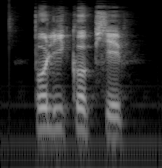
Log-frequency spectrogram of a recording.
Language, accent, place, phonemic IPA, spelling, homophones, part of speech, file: French, France, Lyon, /pɔ.li.kɔ.pje/, polycopier, polycopiai / polycopié / polycopiée / polycopiées / polycopiés / polycopiez, verb, LL-Q150 (fra)-polycopier.wav
- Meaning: to duplicate (documents)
